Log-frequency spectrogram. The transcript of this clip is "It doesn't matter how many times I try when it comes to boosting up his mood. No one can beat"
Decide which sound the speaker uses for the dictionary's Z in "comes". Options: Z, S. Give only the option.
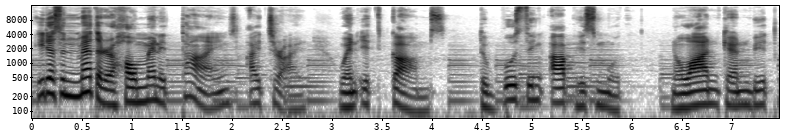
S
